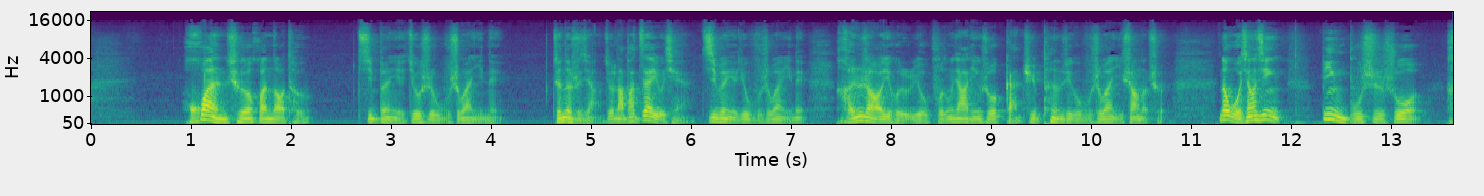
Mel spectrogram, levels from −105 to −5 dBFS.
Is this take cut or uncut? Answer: uncut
